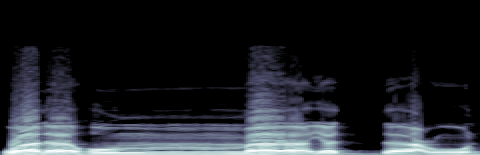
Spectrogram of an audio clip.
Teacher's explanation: Fakihatun walahum ma, kemudian mim mati bertemu mim, kita namakan dengan bacaan idgham mimi, yaitu caranya mim matinya ditahan, masukkan ke huruf mim yang kedua dan ditahan suara nya. Walahum sepanjang 2 harokat.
